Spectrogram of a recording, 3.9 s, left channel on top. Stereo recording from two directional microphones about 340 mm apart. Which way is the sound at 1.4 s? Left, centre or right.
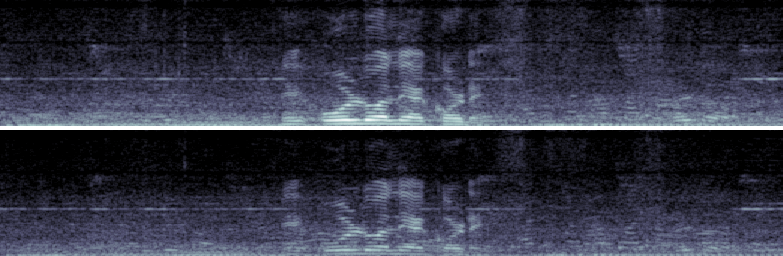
Centre.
